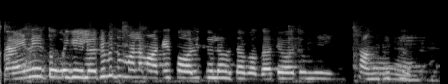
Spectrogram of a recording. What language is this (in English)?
Marathi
